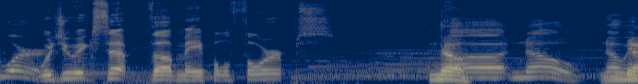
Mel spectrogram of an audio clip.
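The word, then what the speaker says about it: Maplethorpe: theoretical band name is mapleth wa I I didn't pronounce that correctly it's one word Maple Maple Thorp like like the photographer yeah Mike alpha papa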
